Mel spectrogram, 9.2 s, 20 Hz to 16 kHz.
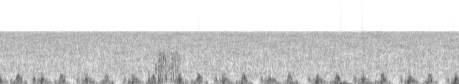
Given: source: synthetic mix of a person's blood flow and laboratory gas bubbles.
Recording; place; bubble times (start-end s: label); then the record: Doppler ultrasound of blood flow; precordium
2.92-3.62 s: bubbles
From the record:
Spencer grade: 1 (occasional bubble signal discernible with the cardiac motion signal, with majority of cardiac periods free of bubbles); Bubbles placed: anywhere in the cardiac cycle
